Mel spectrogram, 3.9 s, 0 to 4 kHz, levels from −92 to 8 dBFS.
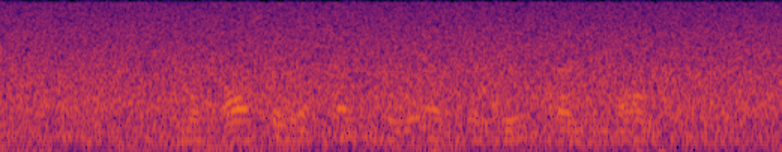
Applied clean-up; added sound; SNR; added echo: none; Water; -5 dB; none.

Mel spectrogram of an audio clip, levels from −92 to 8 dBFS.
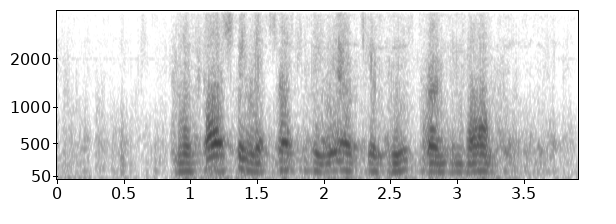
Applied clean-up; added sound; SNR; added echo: neural separator model SepFormer DNS4.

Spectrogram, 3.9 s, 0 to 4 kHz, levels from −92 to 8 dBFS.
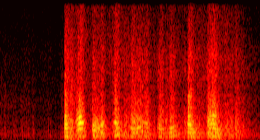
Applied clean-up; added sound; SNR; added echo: neural mask model RNNoise.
